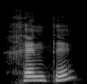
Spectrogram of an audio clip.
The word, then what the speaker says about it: gente: We got as well gente, gente, people, and geografía, geografía. Common mistake, don't pronounce like G in here. Don't say gente or geografía.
